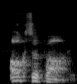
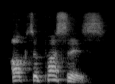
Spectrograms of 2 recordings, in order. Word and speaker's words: octopuses: So I'll end the poll, and right now most people have gone for octopi. or octopi, apparently, as it should be pronounced. But apparently that's actually incorrect. That isn't the plural. There's a reason for it, and but the actual answer is octopuses at the top there, 38%, not ox-potatoes,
